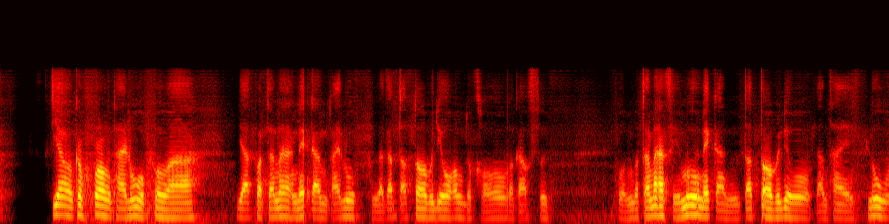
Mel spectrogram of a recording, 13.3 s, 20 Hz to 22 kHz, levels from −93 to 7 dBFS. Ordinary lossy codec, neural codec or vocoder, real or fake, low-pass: none; codec, 16 kHz, about 1 kbps, DyCAST, with the encoder's durations; fake; 7.2 kHz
